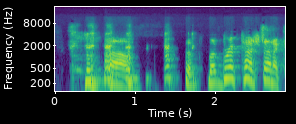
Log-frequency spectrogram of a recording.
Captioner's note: laughs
